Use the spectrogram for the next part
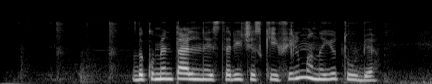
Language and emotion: Russian, neutral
